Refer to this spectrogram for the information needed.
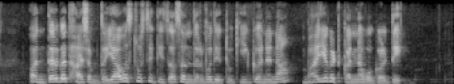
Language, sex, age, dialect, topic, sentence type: Marathi, female, 25-30, Southern Konkan, banking, statement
